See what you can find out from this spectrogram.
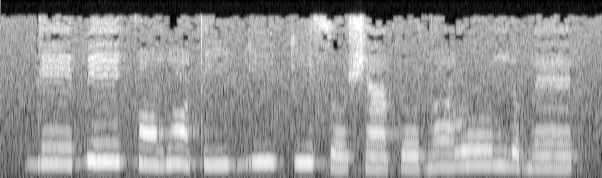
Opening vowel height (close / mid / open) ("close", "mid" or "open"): mid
